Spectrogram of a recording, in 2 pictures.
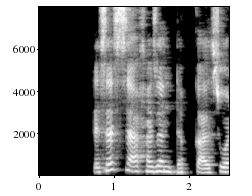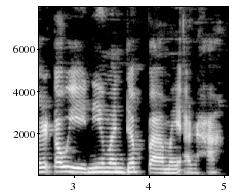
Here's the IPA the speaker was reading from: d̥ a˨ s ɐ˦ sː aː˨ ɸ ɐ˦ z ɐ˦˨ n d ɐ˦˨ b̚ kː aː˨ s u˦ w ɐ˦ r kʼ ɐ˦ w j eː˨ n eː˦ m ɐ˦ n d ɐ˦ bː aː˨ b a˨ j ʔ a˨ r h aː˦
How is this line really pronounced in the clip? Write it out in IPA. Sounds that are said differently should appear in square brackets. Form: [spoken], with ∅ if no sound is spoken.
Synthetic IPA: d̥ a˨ s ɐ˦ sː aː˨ ɸ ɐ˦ z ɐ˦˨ n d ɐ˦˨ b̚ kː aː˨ s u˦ w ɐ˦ r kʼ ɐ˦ w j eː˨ n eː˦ m ɐ˦ n d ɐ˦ bː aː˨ [m] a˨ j ʔ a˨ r h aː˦

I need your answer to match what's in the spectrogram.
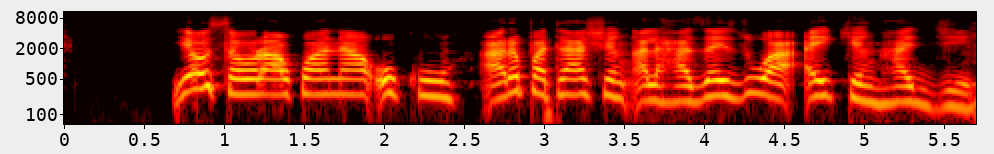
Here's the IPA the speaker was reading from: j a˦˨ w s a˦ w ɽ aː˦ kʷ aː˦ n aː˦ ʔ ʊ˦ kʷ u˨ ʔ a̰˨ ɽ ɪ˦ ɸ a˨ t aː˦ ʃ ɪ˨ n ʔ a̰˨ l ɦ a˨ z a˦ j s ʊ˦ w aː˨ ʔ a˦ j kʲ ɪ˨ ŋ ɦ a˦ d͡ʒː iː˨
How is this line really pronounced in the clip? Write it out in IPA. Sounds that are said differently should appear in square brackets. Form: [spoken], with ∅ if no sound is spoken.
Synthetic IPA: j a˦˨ w s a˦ w ɽ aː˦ kʷ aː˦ n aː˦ ʔ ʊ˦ kʷ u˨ ʔ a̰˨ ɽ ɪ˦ ɸ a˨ t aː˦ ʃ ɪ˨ [ŋ] ʔ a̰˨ l ɦ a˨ z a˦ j [z] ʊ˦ w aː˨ ʔ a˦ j kʲ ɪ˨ ŋ ɦ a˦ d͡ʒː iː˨

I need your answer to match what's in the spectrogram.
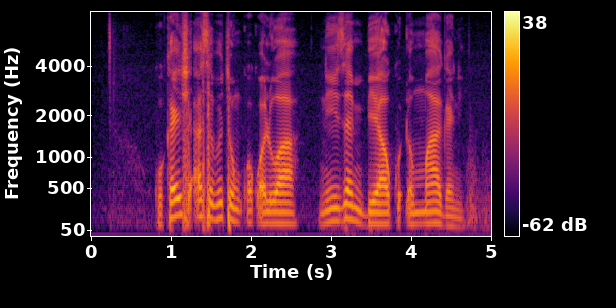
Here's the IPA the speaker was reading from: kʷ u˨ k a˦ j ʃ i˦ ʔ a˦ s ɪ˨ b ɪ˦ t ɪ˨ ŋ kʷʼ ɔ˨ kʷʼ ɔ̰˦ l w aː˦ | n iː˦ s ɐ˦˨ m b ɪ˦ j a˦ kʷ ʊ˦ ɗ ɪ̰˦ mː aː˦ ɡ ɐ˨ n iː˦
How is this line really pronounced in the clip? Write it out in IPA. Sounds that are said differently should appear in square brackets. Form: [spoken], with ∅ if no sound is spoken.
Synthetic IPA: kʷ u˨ k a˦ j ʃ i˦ ʔ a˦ s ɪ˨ b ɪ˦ t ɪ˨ ŋ kʷʼ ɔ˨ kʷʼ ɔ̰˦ l w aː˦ | n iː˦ [z] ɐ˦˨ m b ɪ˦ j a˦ kʷ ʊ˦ ɗ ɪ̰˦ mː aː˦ ɡ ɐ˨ n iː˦

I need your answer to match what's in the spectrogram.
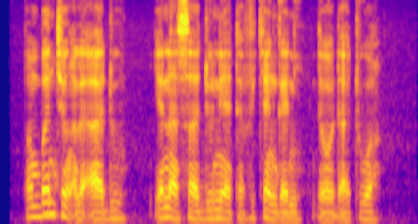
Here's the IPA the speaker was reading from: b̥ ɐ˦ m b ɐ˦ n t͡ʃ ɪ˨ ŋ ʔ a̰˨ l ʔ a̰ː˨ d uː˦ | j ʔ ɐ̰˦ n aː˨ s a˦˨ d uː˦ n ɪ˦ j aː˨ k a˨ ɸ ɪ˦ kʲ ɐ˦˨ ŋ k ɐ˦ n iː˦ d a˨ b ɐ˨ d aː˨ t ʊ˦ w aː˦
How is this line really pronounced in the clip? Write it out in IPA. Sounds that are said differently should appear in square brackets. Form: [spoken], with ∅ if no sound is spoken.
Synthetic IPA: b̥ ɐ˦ m b ɐ˦ n t͡ʃ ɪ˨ ŋ ʔ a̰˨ l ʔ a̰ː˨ d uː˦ | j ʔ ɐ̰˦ n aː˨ s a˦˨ d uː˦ n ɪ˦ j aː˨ [t] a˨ ɸ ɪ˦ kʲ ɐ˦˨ ŋ [ɡ] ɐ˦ n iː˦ d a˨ [w] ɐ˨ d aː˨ t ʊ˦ w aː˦

